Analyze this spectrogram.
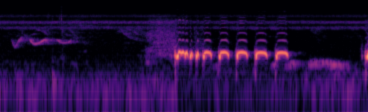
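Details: Local zebra dove singing: after a faint wavering whistle, a rapid run of six loud, rounded cooing notes, then a soft lower trailing coo.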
